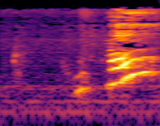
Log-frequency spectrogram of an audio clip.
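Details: A pet talking grey parrot, with its owner saying "halo" nearby, gives a soft low note, then a louder, rising, nasal cry about a third of a second long, much like a cat's meow.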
